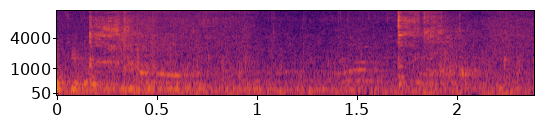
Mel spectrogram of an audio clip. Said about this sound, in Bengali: আমি এখন একটু নেড়ে ছেড়ে দেব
